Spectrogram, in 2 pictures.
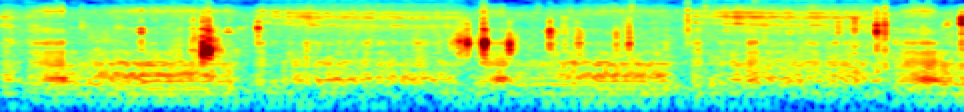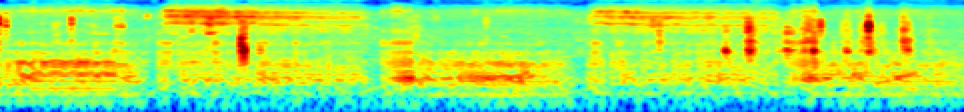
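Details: Striped female domestic cat said to be angry and depressed, purring while a disliked song plays next to her ear; steady low rumbling purr under scattered clicks, rustles and brief higher tonal sounds.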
